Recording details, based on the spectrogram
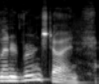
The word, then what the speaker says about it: Bernstein: My impression, I thought he was Leonard Bernstein. And by the way, we're saying it right.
